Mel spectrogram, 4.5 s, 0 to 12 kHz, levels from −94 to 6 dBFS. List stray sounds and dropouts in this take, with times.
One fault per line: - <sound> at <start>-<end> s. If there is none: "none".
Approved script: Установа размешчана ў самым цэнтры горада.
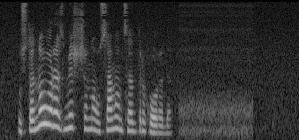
none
